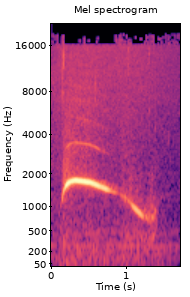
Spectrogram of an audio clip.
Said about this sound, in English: Cue low whistle.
